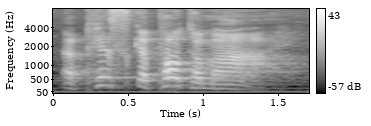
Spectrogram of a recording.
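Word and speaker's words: episkopotomai (ἐπισκέπτομαι): What we're talking about there in the Greek is episkopotomai, and that is exactly the way that is pronounced.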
